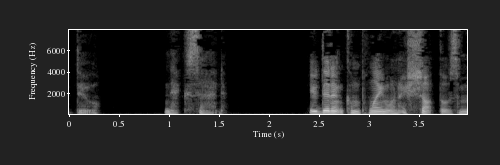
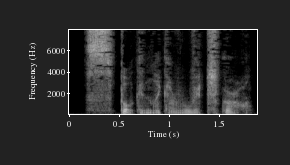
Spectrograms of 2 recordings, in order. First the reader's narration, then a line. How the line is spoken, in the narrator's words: Nick snarled, with a fury I'd never seen from him before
